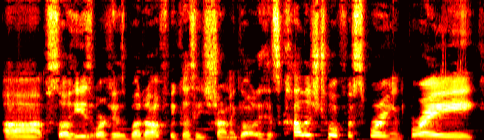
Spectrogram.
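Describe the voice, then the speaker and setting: A middle-aged woman with a voice gone raspy from a cold, hosting a faith-based podcast in an earnest, emphatic way and talking straight to her listeners. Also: low-pitched, normal speed. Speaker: podcast host.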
